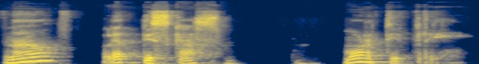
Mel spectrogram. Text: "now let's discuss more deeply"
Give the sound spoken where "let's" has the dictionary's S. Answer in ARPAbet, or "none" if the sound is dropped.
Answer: none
